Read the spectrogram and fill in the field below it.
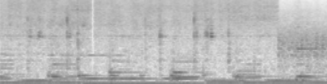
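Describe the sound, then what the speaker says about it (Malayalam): Fried chicken tossed into a ketchup-based chilli sauce in a pan gives a steady sizzle with soft stirring scrapes, running continuously over a faint background tone. "ഇനി ഇതിലേക്ക് നമുക്ക് ഈ ഫ്രൈ ചെയ്ത് വെച്ചിരിക്കുന്ന ചിക്കൻ ഇട്ടിട്ട് ഇളക്കി കൊടുക്കാം."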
